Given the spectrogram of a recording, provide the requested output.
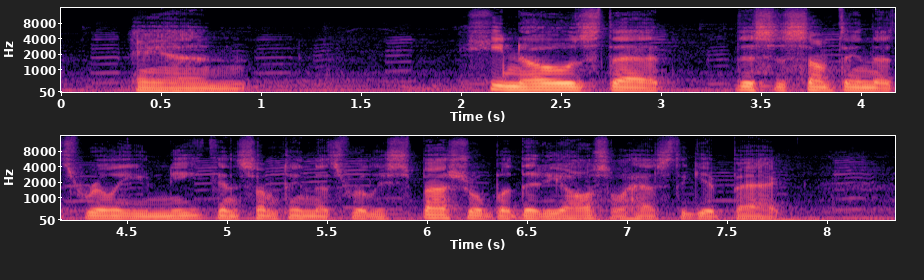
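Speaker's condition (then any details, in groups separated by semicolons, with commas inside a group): No condition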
